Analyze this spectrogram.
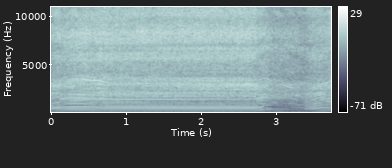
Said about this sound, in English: I have a chainsaw for an arm.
